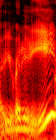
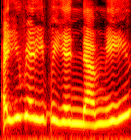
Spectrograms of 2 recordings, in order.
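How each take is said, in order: First: It is said in a plain, normal adult voice. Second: It is said in a cooing baby-talk voice.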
